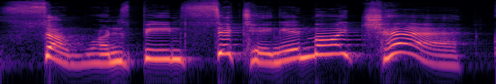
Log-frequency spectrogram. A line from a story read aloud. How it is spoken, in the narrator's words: growled Papa Bear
